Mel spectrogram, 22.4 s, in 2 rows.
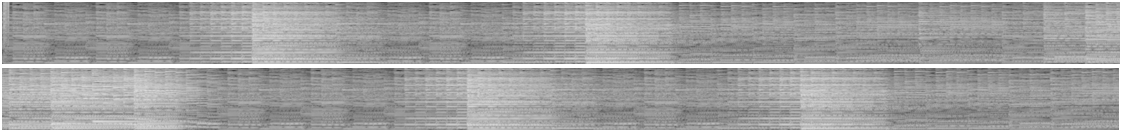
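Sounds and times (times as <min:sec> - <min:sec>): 
classical etude: 0:02.5 - 0:22.3.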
